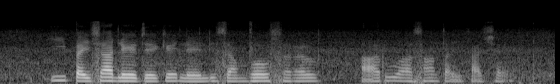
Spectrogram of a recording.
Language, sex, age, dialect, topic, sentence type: Maithili, male, 41-45, Angika, banking, statement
